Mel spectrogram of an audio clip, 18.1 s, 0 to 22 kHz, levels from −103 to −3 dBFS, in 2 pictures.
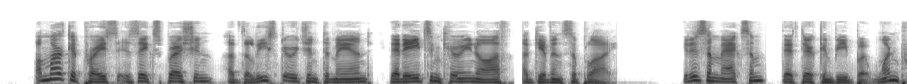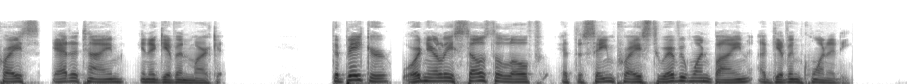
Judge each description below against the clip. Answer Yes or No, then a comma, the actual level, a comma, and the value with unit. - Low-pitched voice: Yes, low, 130 Hz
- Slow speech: No, average, 180 wpm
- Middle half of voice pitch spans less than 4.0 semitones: No, average, 4.7 semitones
